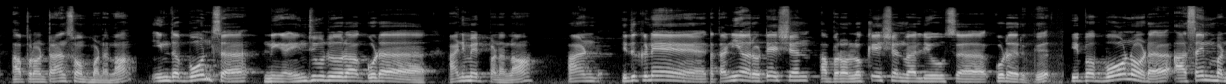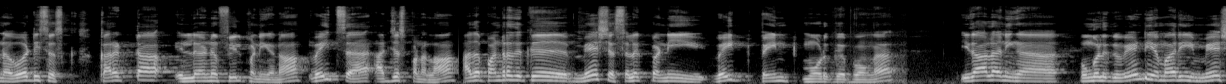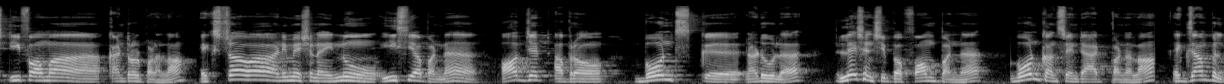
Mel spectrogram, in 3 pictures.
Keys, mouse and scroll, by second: 0.2 r, 1.1 s, 1.9 middle click, 2.9 click, 3.2 middle click, 4.1 r, 4.7 r, 5.3 g, 6.0 middle click, 6.4 scroll down 1, 6.5 middle click, 7.0-7.9 scroll up 1, 7.9 click, 8.3 shift+middle click, 8.6 scroll up 2, 8.8 middle click, 10.3 click, 11.5 click, 12.8 click, 12.8 shift+middle click, 12.8-13.2 scroll up 3, 13.5 click, 14.6 click, 18.3 z, 19.4 middle click, 19.9 click, 20.6 middle click, 21.0 ctrl+z, 21.2 click, 21.4 click, 21.6 middle click, 21.9 click, 22.1 click, 22.4 click, 22.5 click, 23.0 n, 23.2 n, 23.4 click, 23.7 click, 24.5 click, 24.9 middle click, 25.1 scroll down 1, 25.2 middle click, 25.4 click, 25.8 shift+middle click, 26.5 z, 27.9 middle click, 28.4 ctrl+Tab, 28.8 click, 29.0 shift+middle click, 29.4-29.8 scroll up 2, 30.3 click, 31.3 click, 33.0 shift+middle click, 33.1 middle click, 33.2 Tab, 33.4 shift+d, 33.8 g, 34.1 g, 35.3 Tab, 35.8 click, 36.1 click.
